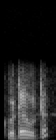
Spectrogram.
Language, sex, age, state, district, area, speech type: Marathi, male, 18-30, Maharashtra, Gadchiroli, rural, conversation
